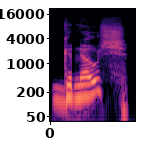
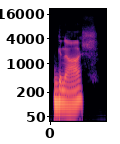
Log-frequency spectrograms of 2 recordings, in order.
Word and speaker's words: ganache: Ganosh. Ganache.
